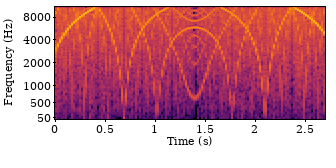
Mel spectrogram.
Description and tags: generic sound of a radio tuning
effect, radio, tuning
